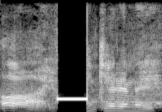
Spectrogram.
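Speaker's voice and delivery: loud exasperated outburst; frustrated yell. Real, not acted. Sudden setback, frustrated outburst.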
